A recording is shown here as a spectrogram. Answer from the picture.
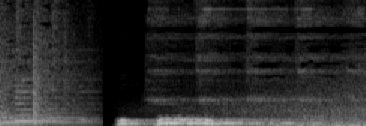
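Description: Jingle music fading out, a brief silence, then owl hooting: two short hoots and a longer held one.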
